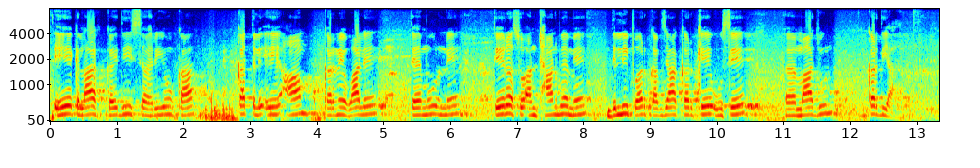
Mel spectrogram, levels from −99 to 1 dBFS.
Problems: constant background noise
